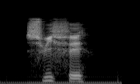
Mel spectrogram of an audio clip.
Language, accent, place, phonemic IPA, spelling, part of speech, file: French, France, Lyon, /sɥi.fe/, suiffer, verb, LL-Q150 (fra)-suiffer.wav
- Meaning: to coat or wrap in suet or tallow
